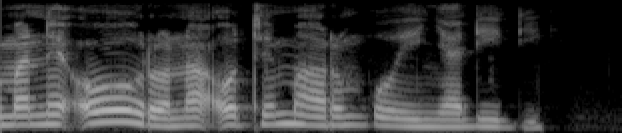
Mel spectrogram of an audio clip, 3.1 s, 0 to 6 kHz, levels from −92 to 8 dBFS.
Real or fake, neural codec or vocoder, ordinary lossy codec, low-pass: real; none; none; 5.4 kHz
